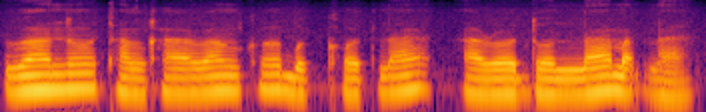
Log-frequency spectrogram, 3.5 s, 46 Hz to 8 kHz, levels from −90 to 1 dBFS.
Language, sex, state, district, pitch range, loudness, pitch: Garo, male, Meghalaya, West Garo Hills, 110-125 Hz, -18 LUFS, 115 Hz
